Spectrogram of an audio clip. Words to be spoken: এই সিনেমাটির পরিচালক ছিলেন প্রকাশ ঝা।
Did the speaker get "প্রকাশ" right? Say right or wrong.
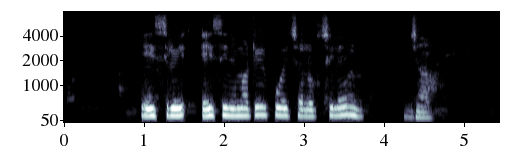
wrong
